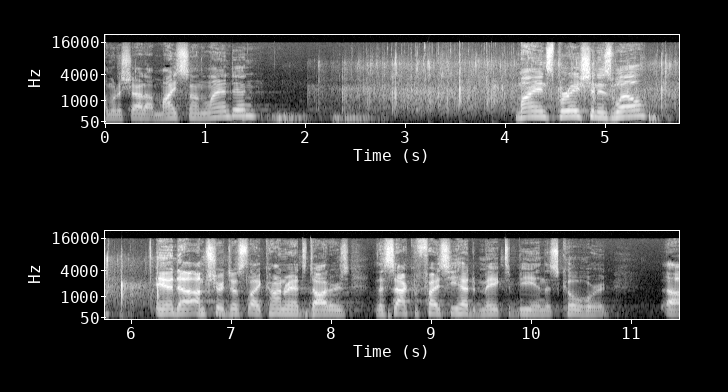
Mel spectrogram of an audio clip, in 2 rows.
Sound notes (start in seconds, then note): 2.0 audience applauding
